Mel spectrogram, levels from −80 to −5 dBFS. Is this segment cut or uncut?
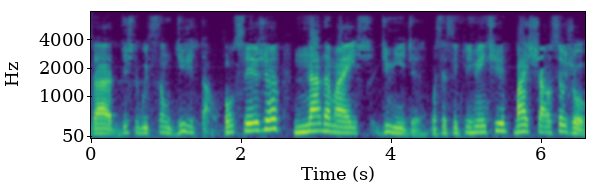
uncut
